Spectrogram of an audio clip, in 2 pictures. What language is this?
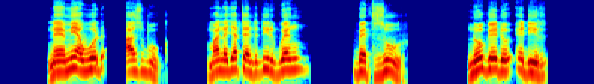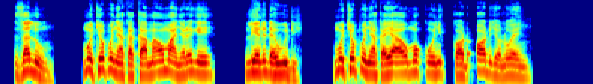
Luo (Kenya and Tanzania)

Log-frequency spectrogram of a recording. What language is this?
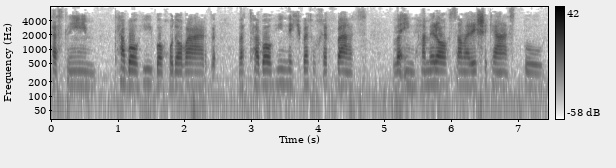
Persian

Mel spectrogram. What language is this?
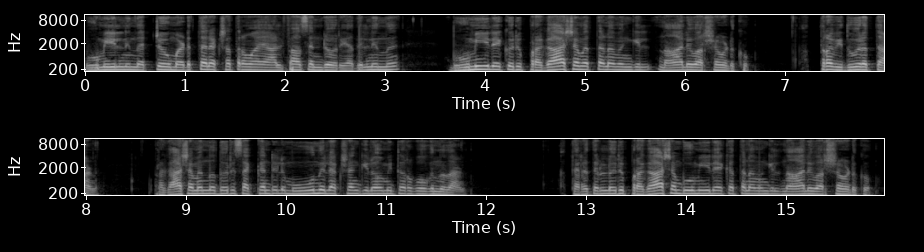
Malayalam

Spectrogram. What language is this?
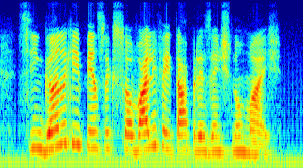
Portuguese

